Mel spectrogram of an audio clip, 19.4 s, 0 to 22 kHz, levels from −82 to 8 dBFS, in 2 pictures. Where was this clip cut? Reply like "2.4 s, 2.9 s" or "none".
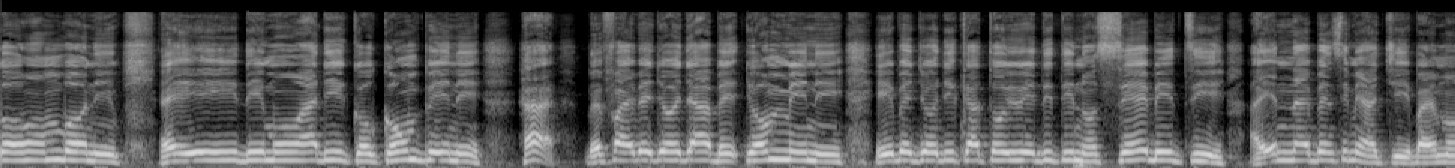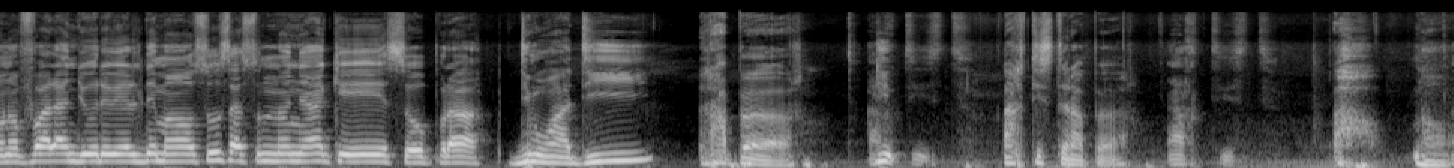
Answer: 13.0 s

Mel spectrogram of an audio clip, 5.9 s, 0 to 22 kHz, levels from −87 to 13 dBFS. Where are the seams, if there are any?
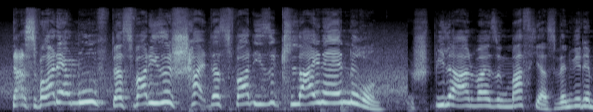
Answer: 4.2 s

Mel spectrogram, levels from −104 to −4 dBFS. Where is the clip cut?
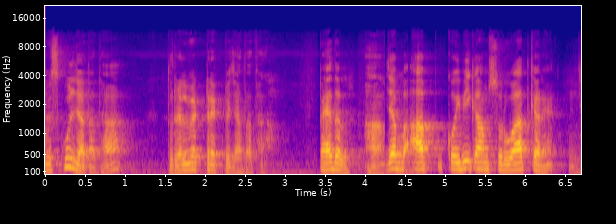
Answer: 4.2 s

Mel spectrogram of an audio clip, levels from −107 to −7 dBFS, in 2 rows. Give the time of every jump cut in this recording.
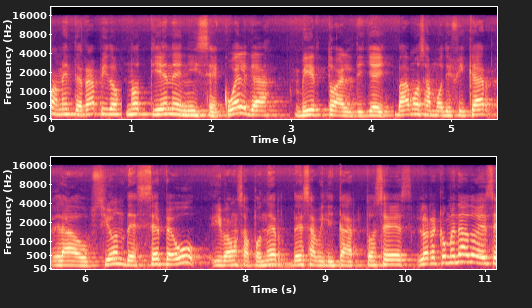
4.2 s, 9.5 s

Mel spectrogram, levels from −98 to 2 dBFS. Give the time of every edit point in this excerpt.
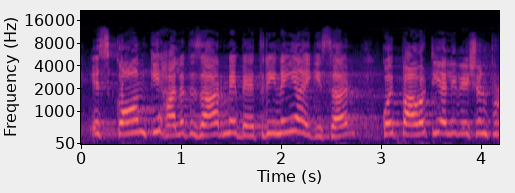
none

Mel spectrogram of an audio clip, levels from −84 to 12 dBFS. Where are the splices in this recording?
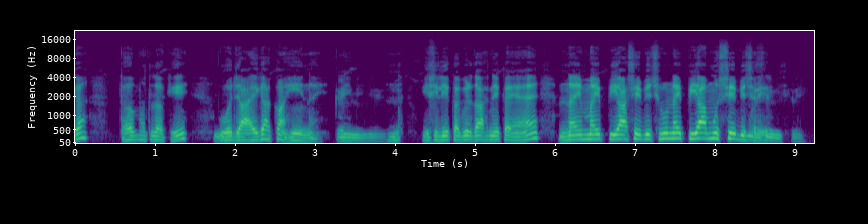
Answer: none

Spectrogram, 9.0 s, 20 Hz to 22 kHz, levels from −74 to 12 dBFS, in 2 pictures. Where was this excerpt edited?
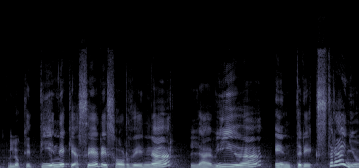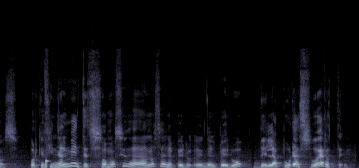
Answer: none

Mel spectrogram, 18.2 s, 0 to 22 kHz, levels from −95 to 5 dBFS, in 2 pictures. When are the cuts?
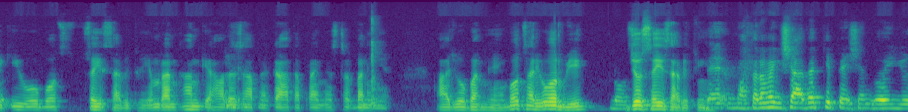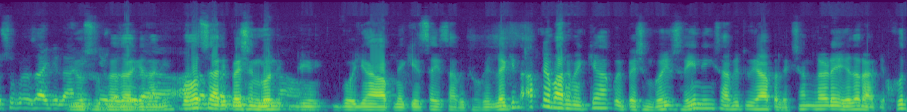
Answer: none

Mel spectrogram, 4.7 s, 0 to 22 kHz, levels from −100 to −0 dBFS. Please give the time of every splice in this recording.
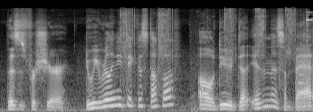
1.1 s, 2.8 s

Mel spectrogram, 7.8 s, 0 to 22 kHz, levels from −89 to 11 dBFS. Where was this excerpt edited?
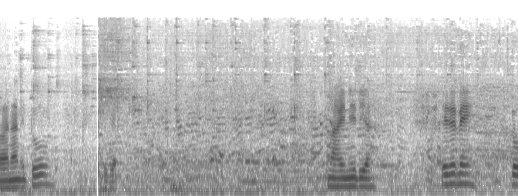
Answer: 1.5 s

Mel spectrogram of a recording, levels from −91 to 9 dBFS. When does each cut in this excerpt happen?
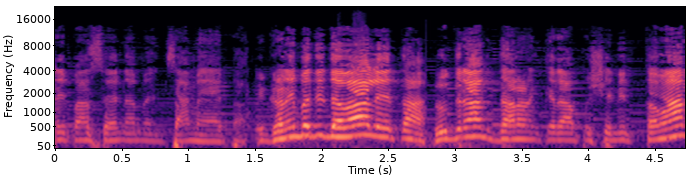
1.4 s, 2.8 s

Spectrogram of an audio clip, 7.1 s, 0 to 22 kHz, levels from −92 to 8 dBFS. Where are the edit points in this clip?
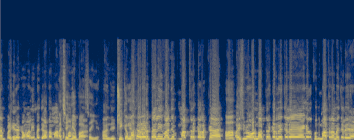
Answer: none

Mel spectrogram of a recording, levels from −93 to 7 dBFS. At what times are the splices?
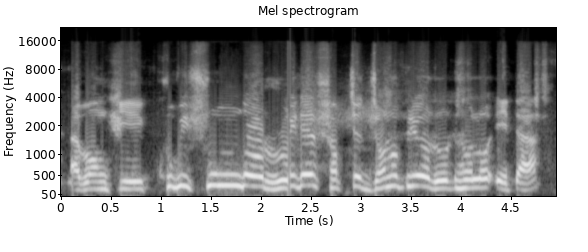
2.3 s

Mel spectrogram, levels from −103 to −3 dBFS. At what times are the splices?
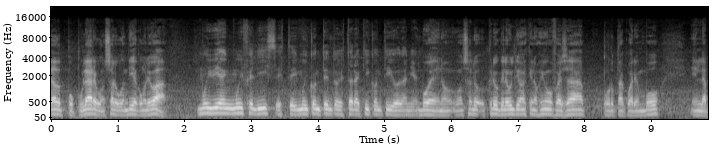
none

